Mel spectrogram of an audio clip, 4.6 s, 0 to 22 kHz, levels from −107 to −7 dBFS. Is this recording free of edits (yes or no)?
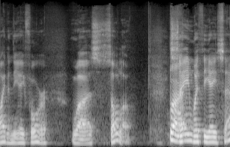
yes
